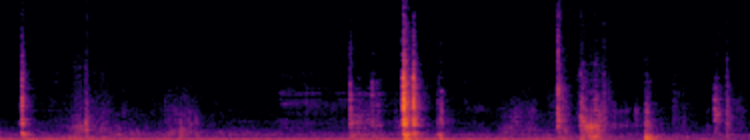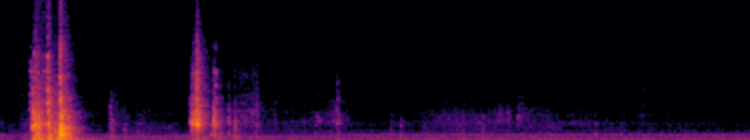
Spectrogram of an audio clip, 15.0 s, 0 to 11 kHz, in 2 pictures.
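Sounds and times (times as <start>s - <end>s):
low hum: 0.0s - 7.8s.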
